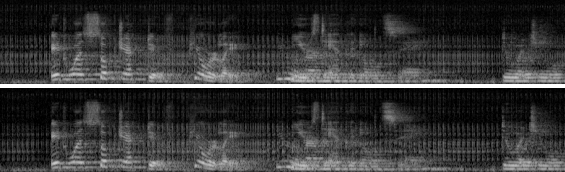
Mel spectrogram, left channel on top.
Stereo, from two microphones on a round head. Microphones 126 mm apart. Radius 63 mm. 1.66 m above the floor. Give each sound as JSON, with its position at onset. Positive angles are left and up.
{"t": 0.5, "sound": "a woman speaking", "side_deg": 5, "distance_m": 1.0}
{"t": 2.8, "sound": "a woman speaking", "side_deg": -85, "distance_m": 4.0}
